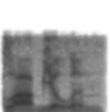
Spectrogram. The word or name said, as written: globulin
